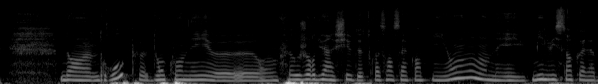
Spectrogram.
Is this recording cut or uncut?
cut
